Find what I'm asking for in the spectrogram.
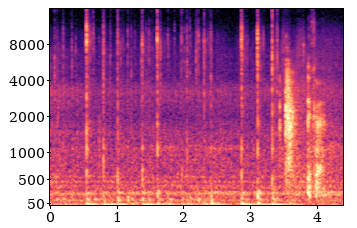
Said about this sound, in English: I'm going to Google it. It's going to show up that I'm typing on here.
